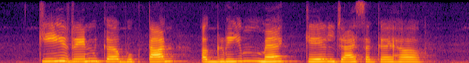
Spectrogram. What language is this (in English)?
Maithili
